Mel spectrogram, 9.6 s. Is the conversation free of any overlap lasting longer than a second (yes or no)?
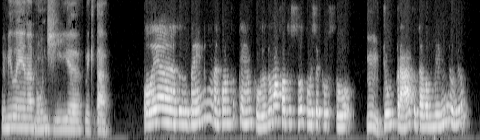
yes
